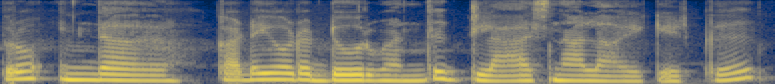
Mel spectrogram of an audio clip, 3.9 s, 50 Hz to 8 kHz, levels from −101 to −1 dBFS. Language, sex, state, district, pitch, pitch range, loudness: Tamil, female, Karnataka, Bangalore, 195 Hz, 185-220 Hz, -15 LUFS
